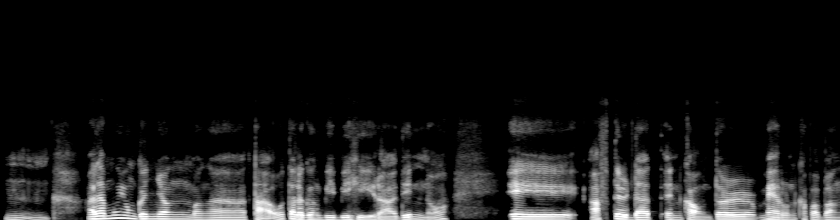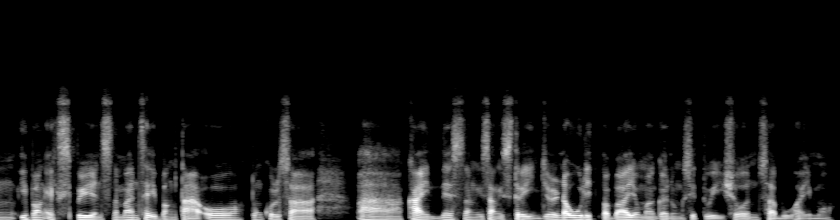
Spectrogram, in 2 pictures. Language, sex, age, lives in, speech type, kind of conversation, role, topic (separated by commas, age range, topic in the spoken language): Filipino, male, 25-29, Philippines, conversation, podcast, host, May hindi inaasahang kabaitan ka bang natanggap mula sa isang estranghero?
